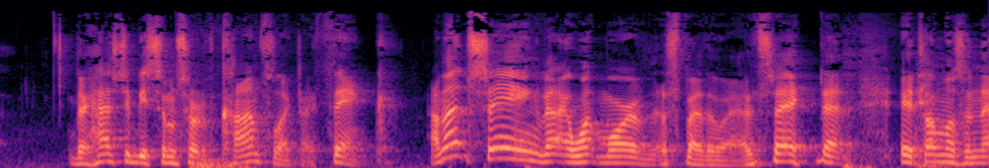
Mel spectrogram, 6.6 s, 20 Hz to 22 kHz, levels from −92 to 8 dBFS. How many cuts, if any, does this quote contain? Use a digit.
0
